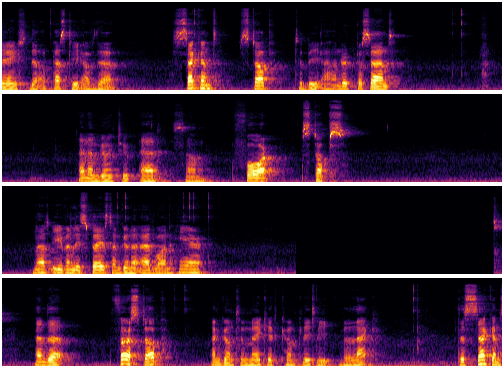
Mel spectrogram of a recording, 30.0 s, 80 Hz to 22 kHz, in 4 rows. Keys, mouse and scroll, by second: 0.7-3.4 drag, 6.7 click, 16.7 click, 17.7 click, 19.5 click, 19.9 click, 20.4 click, 25.0 click, 27.1-29.2 drag.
